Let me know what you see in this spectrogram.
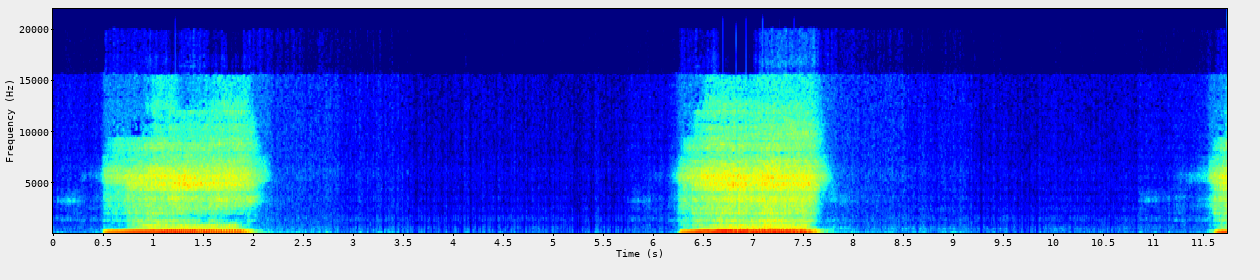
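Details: Two loud, rough, rattling snores on the in-breath, about six seconds apart, with quiet pauses between; heavy snoring.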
